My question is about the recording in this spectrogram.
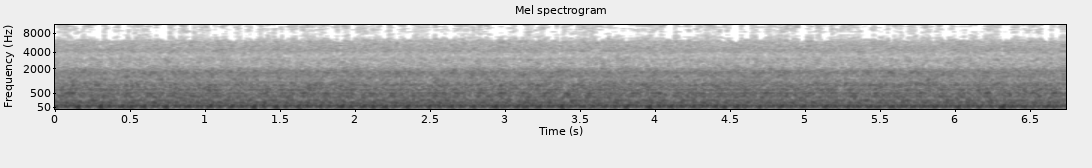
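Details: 2003 Dodge 2500 Hemi V8 idling after a new serpentine belt was fitted: steady low idle with an even, regular beat and no knocks, squeals or belt chirp; smooth and healthy.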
